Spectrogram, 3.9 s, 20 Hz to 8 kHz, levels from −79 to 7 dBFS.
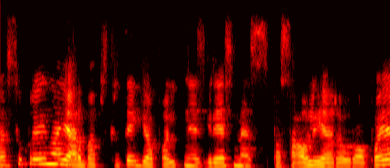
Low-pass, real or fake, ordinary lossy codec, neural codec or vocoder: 7.2 kHz; real; Opus, 32 kbps; none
